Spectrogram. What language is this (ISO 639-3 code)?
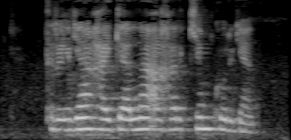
uzb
